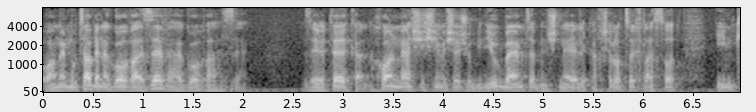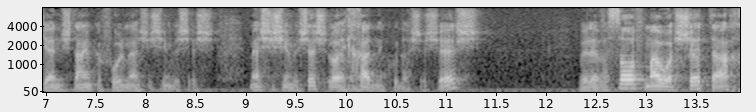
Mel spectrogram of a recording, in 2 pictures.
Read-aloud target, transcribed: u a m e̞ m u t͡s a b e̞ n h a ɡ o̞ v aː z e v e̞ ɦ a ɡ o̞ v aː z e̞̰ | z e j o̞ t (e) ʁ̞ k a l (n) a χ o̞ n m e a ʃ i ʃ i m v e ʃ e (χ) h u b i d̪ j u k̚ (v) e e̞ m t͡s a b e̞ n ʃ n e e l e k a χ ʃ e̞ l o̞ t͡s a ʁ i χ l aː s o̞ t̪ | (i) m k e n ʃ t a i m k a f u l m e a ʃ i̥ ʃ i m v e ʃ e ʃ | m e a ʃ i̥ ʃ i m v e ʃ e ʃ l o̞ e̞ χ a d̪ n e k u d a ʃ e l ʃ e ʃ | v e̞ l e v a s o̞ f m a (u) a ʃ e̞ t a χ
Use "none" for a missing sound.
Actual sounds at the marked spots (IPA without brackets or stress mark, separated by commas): e, n, ʃ, b, i, u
